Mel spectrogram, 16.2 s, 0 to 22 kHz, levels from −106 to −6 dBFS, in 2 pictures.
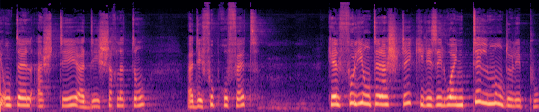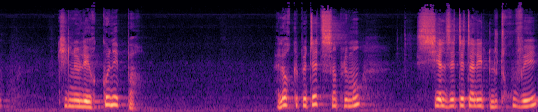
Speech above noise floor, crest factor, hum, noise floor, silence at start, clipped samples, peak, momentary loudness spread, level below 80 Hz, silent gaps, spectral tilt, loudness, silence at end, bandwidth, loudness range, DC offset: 41 dB; 20 dB; none; -68 dBFS; 0 s; under 0.1%; -10 dBFS; 15 LU; -70 dBFS; none; -4 dB/octave; -28 LUFS; 0 s; 19.5 kHz; 9 LU; under 0.1%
